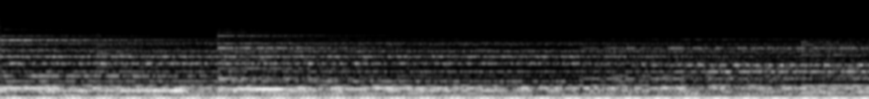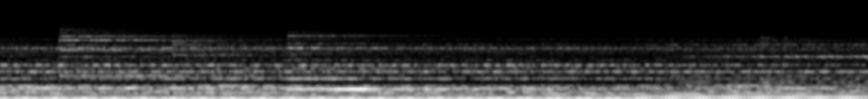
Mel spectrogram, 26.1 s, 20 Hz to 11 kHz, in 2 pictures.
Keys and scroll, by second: 13.2 Delete, 17.2 Delete.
